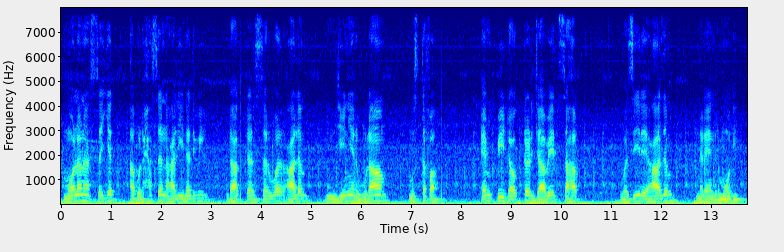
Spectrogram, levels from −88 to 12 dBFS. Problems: constant background noise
